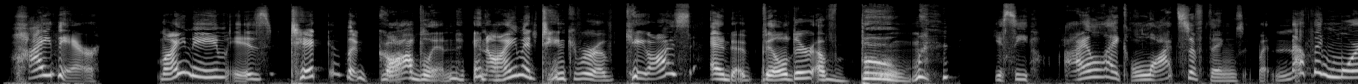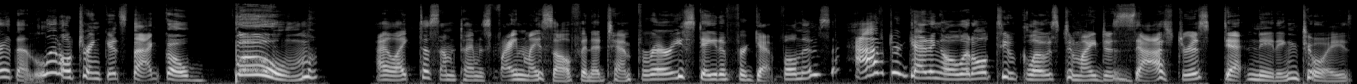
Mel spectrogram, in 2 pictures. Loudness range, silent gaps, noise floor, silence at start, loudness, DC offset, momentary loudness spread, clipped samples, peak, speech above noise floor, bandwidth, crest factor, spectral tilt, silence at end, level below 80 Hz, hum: 4 LU; 1.02-1.56 s, 9.62-9.91 s, 16.87-17.26 s, 25.69-25.77 s; under -90 dBFS; 0.1 s; -18 LUFS; under 0.1%; 10 LU; under 0.1%; -2 dBFS; over 72 dB; 18 kHz; 16 dB; -2.5 dB/octave; 0.1 s; -50 dBFS; none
